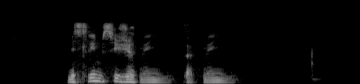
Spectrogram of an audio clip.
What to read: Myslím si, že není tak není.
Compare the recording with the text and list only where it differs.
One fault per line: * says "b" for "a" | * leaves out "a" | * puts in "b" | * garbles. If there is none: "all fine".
all fine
